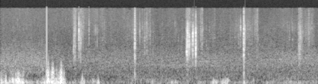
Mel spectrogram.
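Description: Footsteps crunch on gravelly stone steps.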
